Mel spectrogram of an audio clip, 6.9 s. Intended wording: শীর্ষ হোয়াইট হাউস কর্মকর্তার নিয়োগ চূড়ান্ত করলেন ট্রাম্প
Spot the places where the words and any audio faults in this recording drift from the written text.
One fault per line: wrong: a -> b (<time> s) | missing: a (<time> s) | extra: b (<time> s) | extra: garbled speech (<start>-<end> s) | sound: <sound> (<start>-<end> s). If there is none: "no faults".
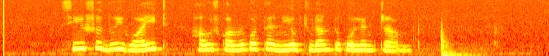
extra: দুই (1.4 s)
sound: thud (5.5-6.1 s)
